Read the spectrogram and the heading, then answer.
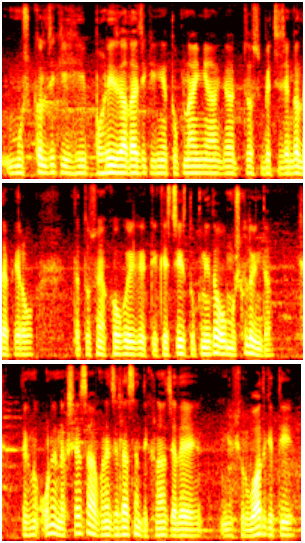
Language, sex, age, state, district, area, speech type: Dogri, male, 30-45, Jammu and Kashmir, Udhampur, rural, spontaneous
